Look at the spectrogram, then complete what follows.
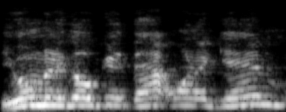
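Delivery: loud, hollered scream. Retelling a man screaming at the pitcher after the speaker's hit; retelling a scream. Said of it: "he's screaming at the pitcher".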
